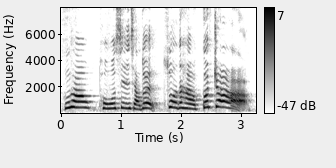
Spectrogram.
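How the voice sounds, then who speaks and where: A lively young race car hero from a storybook who calls out loud and high, with a woman doing the voice. His pitch jumps far above her own reading voice, bright and full of energy. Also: normal speed. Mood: excited. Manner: shouting, lively.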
